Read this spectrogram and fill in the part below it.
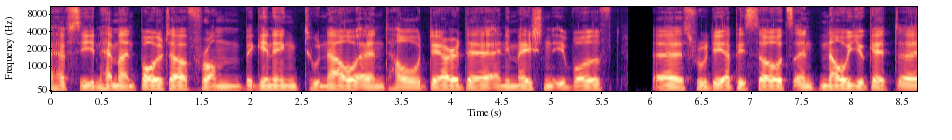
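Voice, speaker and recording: A man co-hosting a casual review, talking in a halting way and repeating words as he forms his thoughts. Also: lowish voice, clean tone, no room sound, clean studio sound. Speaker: co-host of an animation review show.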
